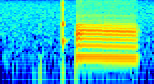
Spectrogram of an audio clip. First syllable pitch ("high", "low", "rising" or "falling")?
high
